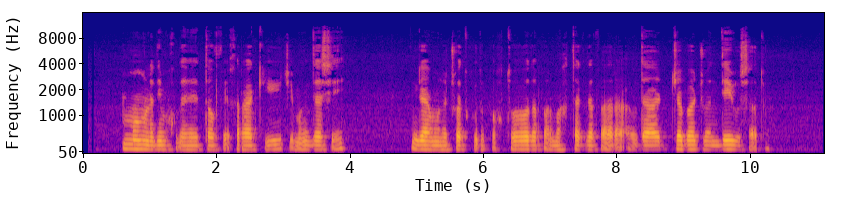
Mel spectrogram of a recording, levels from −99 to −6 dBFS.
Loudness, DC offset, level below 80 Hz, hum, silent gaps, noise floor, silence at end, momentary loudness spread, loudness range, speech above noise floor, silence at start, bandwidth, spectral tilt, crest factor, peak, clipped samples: -30 LUFS; under 0.1%; -66 dBFS; none; none; -63 dBFS; 0.85 s; 10 LU; 3 LU; 34 dB; 0.6 s; 10.5 kHz; -6 dB/octave; 20 dB; -10 dBFS; under 0.1%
